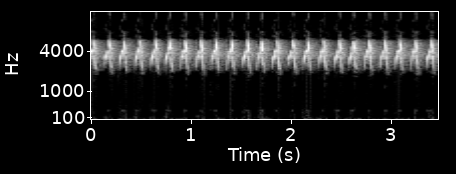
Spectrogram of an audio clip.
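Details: Ciblek, the bar-winged prinia, delivers a steady, rapid series of buzzy chirps, roughly five or six per second, unbroken for the whole stretch, from a birdkeepers' training recording.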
